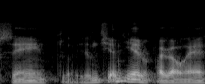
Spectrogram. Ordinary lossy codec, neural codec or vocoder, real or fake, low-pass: none; none; real; none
